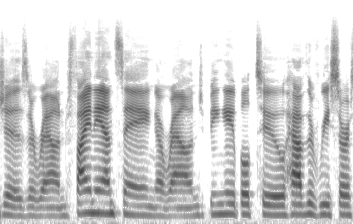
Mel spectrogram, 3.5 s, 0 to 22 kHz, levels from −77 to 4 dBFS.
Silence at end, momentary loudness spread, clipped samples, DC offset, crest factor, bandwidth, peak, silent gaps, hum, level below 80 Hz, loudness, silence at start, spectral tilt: 0 s; 8 LU; under 0.1%; under 0.1%; 22 dB; 16.5 kHz; -2 dBFS; none; none; -66 dBFS; -23 LUFS; 0 s; -2 dB/octave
